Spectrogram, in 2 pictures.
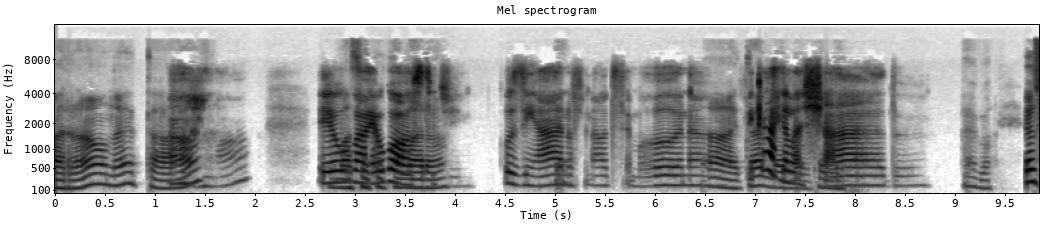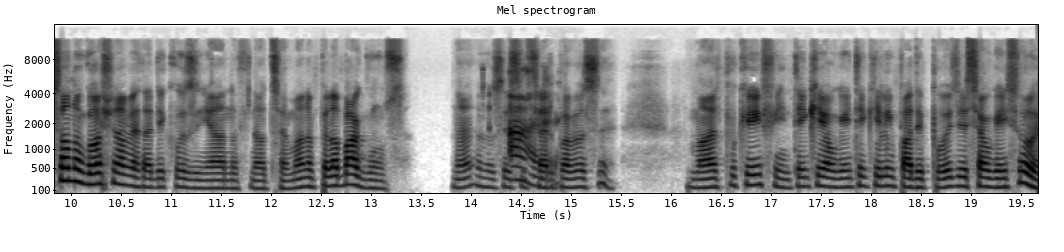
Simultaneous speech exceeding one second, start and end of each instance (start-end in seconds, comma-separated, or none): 2.7-4.0, 6.5-7.9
